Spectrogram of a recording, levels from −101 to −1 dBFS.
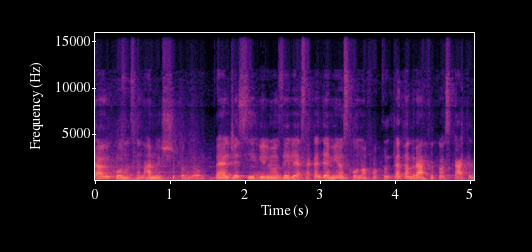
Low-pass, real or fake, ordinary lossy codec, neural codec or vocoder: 14.4 kHz; fake; Opus, 32 kbps; codec, 44.1 kHz, 7.8 kbps, Pupu-Codec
